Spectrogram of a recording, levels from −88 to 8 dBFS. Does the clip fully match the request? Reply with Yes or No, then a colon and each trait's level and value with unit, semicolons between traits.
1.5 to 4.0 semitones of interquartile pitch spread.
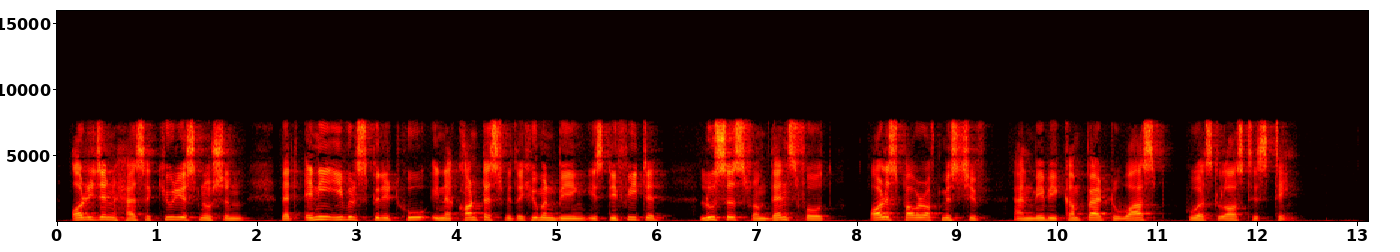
Yes: average, 2.8 semitones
